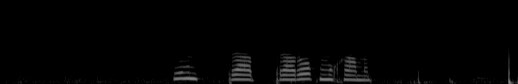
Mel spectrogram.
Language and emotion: Russian, neutral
